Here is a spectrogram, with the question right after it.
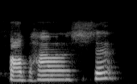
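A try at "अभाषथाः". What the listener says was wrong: అలా చదవకూడదండి, అభాషథాః అని చదవాలి. హత అక్కడి నుంచి వచ్చింది మధ్యలో. అభాషతాః అని చదవాలి. అభాషతాః అభాషతాః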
